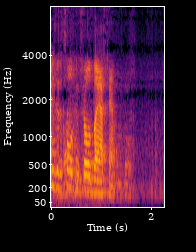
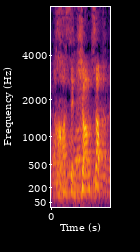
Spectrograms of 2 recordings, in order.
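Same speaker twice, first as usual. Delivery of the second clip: usual speaking voice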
